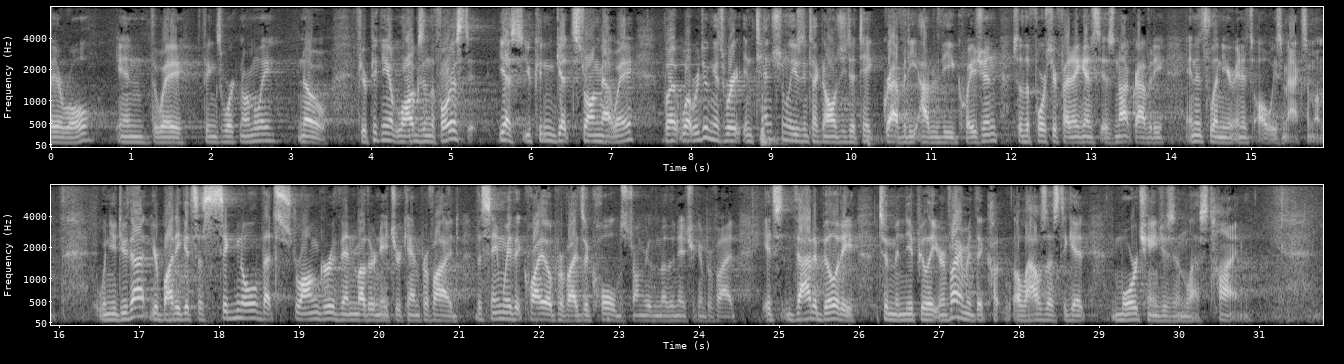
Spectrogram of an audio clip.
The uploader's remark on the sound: Sleep, Sex & Tech at the Bulletproof Conference. We take a look at a couple of conversations that took place during last year's Bulletproof Conference.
